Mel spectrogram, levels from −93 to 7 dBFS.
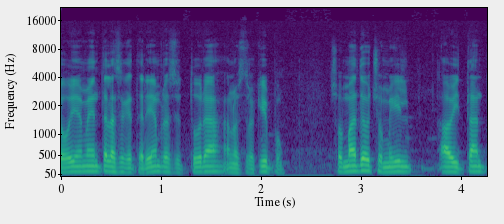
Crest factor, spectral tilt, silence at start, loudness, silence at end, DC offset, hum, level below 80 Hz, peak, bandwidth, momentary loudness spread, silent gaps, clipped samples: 18 dB; -6 dB/octave; 0 s; -29 LUFS; 0 s; under 0.1%; none; -66 dBFS; -10 dBFS; 16 kHz; 8 LU; none; under 0.1%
